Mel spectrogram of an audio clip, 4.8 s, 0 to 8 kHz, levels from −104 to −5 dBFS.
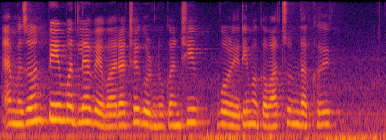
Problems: constant background noise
